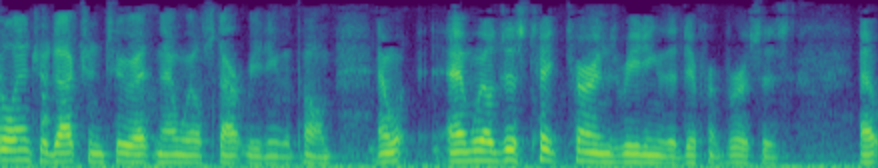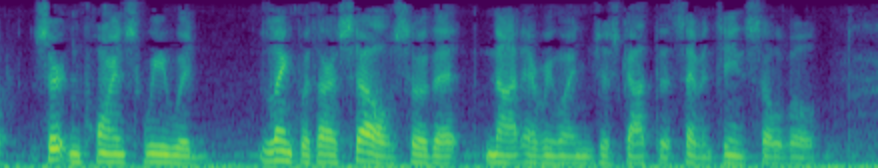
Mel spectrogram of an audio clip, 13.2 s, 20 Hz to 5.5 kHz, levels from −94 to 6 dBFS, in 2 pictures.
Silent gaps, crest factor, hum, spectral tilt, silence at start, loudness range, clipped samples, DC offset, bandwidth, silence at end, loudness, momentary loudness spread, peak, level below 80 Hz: none; 18 dB; none; -10 dB/octave; 0 s; 4 LU; under 0.1%; under 0.1%; 5.4 kHz; 0 s; -18 LUFS; 10 LU; 0 dBFS; -28 dBFS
